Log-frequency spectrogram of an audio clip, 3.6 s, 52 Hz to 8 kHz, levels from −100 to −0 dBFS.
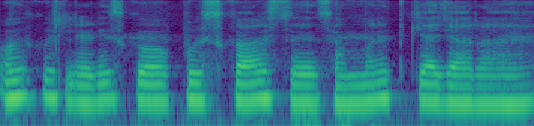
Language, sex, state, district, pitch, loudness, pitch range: Hindi, male, Bihar, Darbhanga, 140 Hz, -34 LUFS, 135-150 Hz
